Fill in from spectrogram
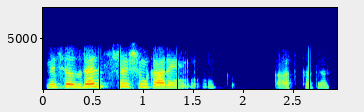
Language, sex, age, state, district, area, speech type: Kashmiri, female, 30-45, Jammu and Kashmir, Kupwara, rural, conversation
